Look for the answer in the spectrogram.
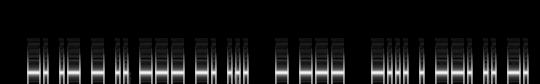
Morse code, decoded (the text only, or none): NATIONS TO BEGIN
